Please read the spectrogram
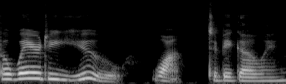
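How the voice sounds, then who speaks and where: Using a put-on character voice with a gentle tone, a woman speaks at a medium pitch and a very slow pace. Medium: read story. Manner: gentle, probing.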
